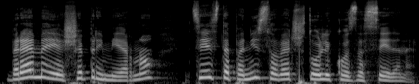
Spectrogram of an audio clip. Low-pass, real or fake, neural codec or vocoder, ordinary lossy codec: none; fake; vocoder, 44.1 kHz, 128 mel bands every 256 samples, BigVGAN v2; none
